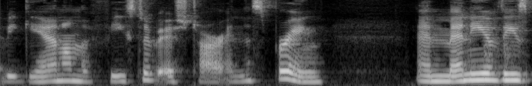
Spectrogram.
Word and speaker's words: Ishtar: Semiramis became known as Ishtar, which is pronounced Ishtar, referred to as Ashtoreth or Asherah in scripture, and her moon egg became known as an Ishtar egg.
